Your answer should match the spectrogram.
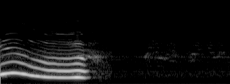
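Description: A single drawn-out high vocal call with a clear pitch, rising then falling and levelling off, ending just under a second in.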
